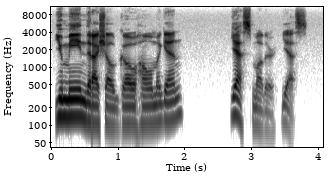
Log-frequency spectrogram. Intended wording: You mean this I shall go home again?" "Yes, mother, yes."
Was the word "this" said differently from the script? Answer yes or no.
yes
